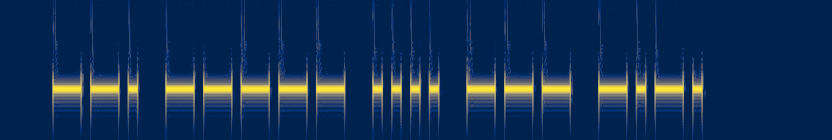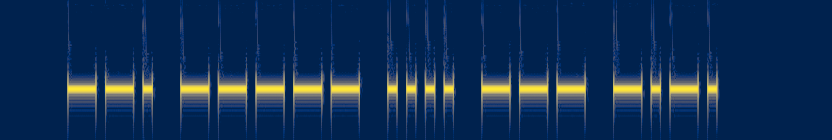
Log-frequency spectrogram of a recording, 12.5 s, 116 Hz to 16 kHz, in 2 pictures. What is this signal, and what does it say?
Morse code, heard as a keyed tone, about 17 wpm, 700 Hz. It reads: G0HOC G0HOC
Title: DXCC-100 Call Signs - 5 Characters - Repeated 3x - 17wpm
